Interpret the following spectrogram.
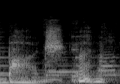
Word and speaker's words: Badge: bodge by the way it's not pronounced badge I did an interview with Clapton just the other week it was bodge just my two cents but isn't this bad sound like bodge all right we'll see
